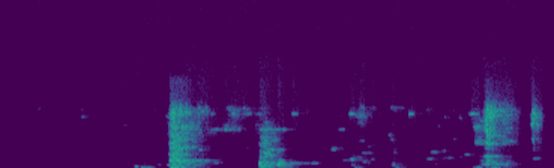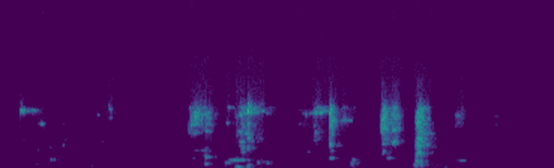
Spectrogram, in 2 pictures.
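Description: Dishes clink as they are set down.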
